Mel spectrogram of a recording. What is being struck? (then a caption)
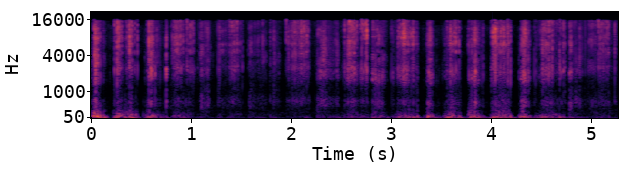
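Faux leather wallet. Long nails scratch the textured surface of a long beige faux leather wallet with a metal zipper, held up in the air. Quick, uneven scraping strokes repeat about three times a second, producing a deep, muffled rasp with little brightness and no ring after each stroke.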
